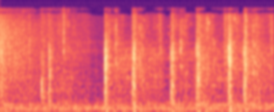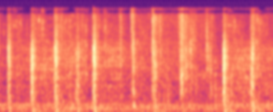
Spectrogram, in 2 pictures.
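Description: Footsteps patter quickly on wooden boards.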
